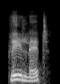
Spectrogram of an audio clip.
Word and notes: playlet: Indian

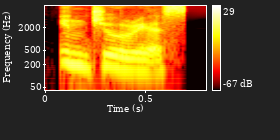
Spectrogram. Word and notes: injurious: Indian

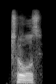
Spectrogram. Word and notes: taws: British English

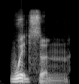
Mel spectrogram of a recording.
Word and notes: Whitsun: British English

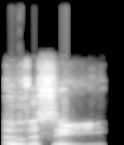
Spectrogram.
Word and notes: oversee: British English

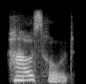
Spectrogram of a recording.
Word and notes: household: Indian

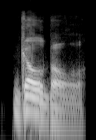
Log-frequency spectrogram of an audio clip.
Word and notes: goalball: British English

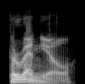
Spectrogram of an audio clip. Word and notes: perennial: British English

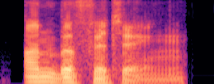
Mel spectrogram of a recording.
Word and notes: Unbefitting: British English

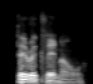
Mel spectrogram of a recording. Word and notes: periclinal: British English

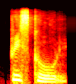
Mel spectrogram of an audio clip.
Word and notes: preschool: Indian

